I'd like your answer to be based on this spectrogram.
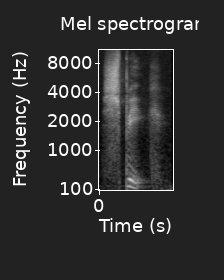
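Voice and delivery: whispered word. Acted. Preacher ends the three steps, whispering. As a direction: breathe it out as a whisper.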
